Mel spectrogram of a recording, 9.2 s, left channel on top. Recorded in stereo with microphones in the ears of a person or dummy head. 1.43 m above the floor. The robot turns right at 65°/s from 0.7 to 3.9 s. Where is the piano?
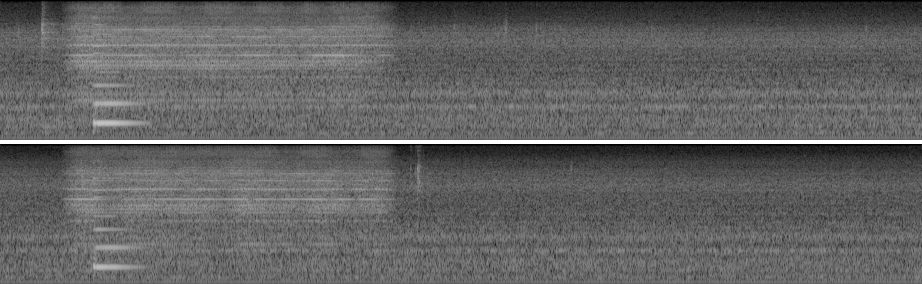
5° left, 0.9 m; by 1.5 s 45° left, 0.9 m.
